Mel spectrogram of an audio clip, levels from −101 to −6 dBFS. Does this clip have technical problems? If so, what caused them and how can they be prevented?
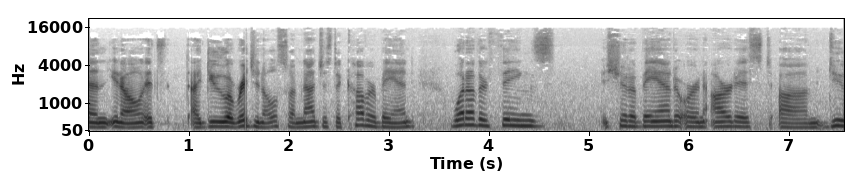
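Yes. From 0 to 1.57 s the speech has a narrower, duller tone with nothing above 10.5 kHz. A 20 ms gap then marks the return to fuller sound, with a small jump in level. This is likely an input switched to a poorer device. Locking the recording input to one microphone prevents it.

From 4.85 to 5.11 s, the real room noise, normally about 26 dB below the speech, gives way for 260 ms to a steady, featureless hiss about 3 dB quieter. This is likely comfort noise in place of the background from discontinuous transmission, such as Opus DTX. Disabling DTX on the sending side prevents it.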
